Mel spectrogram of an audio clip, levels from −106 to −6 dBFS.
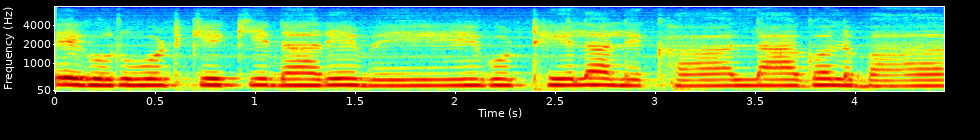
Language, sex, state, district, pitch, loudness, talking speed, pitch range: Bhojpuri, female, Uttar Pradesh, Ghazipur, 220 Hz, -16 LUFS, 135 wpm, 210-225 Hz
